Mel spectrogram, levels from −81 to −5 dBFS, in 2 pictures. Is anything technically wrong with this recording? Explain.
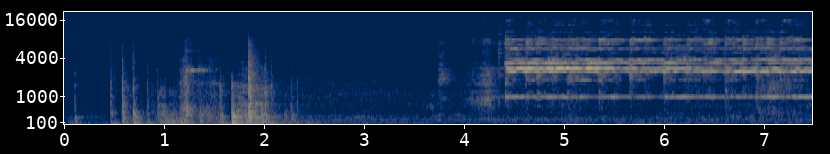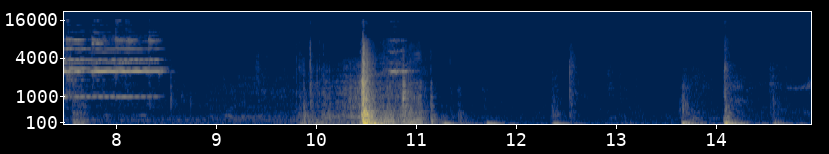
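No, nothing is technically wrong with this audio.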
